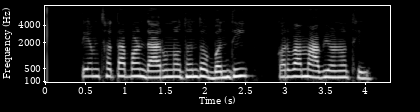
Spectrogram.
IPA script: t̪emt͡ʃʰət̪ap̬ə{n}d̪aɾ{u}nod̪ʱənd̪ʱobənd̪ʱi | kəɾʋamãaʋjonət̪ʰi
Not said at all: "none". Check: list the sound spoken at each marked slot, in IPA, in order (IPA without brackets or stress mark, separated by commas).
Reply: ɳ, u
